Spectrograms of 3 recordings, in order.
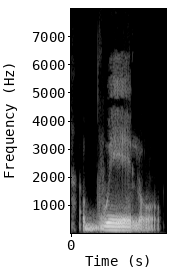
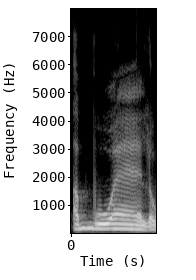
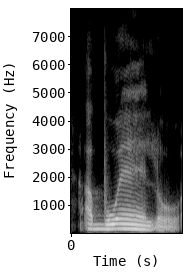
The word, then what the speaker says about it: abuelo: Most people would have the tendency of pronouncing this word as abuelo. But it's abuelo. We pronounce it nice and open mouth. Abuuelo.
